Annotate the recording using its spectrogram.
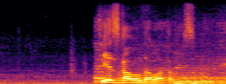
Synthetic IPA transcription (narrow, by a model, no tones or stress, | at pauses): t̪ʰe̞zqʰɑbəlˠd̪ɑpwɑt̪əɾməz̥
